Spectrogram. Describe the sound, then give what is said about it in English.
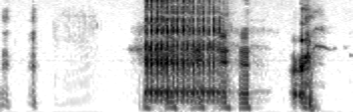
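A loud, rough guttural grunt, drawn out for about half a second, followed by a couple of short vocal bursts and a brief spoken word. “that's a grunt.”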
